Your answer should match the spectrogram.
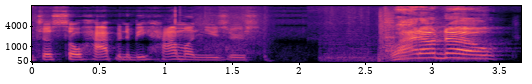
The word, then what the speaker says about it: Hamon: Well, the co-pilot said he's gonna use Hamoon or something to keep the plane safe. Whatever he meant by that. It's pronounced Hamon, Misty.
